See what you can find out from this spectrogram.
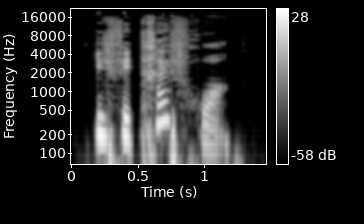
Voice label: il fait tres froid, french; temps

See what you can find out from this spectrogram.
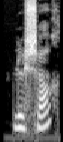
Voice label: "short", French; vetements

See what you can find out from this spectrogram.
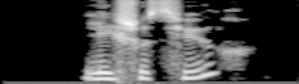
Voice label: "chaussures", French; vetements

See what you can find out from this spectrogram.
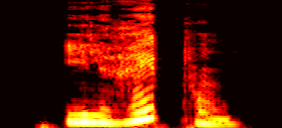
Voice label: "il repond", French

